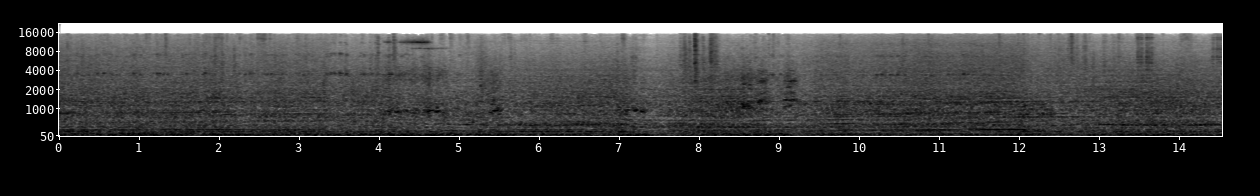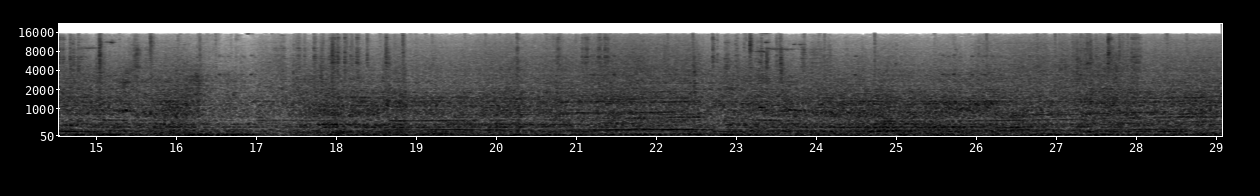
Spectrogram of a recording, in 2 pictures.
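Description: BMW E90 330i's straight-six engine heard from inside the cabin under hard driving, its note rising and falling in pitch as it revs up and down, over steady tyre and road noise. The sound dips briefly twice, about seven and seventeen seconds in.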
